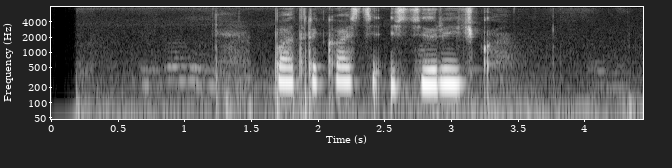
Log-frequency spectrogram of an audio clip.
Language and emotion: Russian, neutral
